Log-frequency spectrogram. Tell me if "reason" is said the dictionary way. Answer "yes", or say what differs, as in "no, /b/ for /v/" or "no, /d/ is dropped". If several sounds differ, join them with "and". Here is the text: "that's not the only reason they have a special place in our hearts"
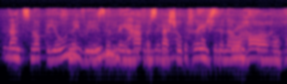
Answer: yes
